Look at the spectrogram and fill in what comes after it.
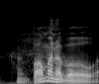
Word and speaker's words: abominable: I just have to imagine a bomb inside a bull. – Abominable.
